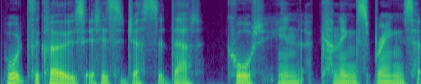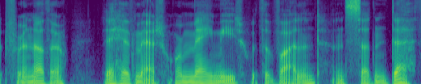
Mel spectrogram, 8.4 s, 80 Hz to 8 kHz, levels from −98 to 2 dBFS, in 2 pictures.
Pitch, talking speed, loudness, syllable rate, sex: 100 Hz, 190 wpm, -22 LUFS, 4.7 syllables/s, male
